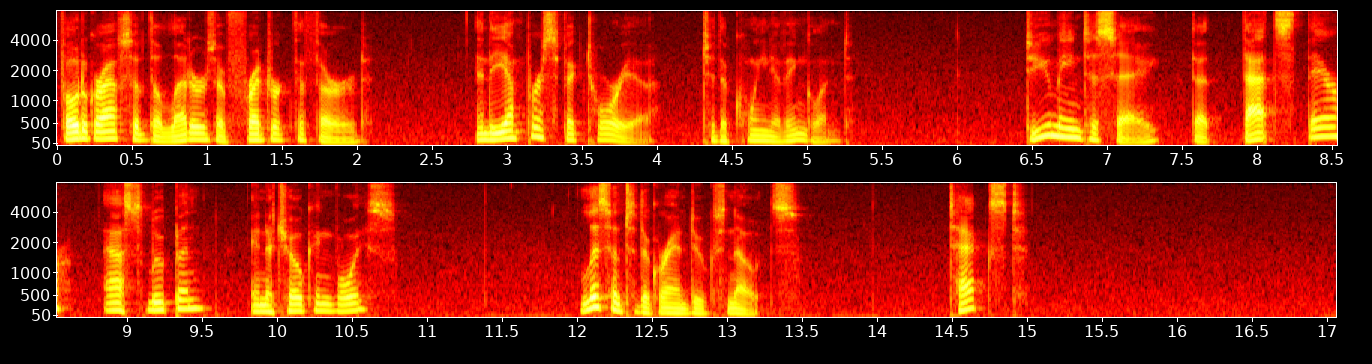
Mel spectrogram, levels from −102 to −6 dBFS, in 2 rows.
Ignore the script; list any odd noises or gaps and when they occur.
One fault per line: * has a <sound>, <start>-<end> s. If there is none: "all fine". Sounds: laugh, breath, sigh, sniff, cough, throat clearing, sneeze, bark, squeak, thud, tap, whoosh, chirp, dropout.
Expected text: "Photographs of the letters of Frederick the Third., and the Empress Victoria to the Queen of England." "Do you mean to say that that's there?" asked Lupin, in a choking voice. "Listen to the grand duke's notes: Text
all fine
